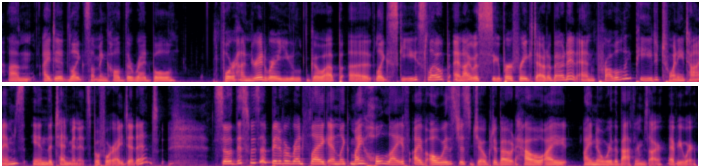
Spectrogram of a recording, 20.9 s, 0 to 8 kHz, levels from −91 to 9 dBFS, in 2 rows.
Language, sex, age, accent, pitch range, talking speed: English, female, 20-39, American, 170-215 Hz, 190 wpm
